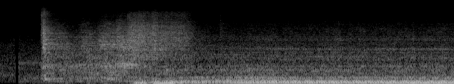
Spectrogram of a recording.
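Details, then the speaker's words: Chevrolet C1500 V8 after fitting MagnaFlow Rumble mufflers, which were meant to cure a suspected rod-knock rattle: quick crank, clean catch, deep even burble with no knocking rattle underneath; the rattle is gone after the muffler swap. "Sounds pretty good. Oop. Nice. Well, that fixed that issue. It sounds way better than I was expecting, actually,"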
